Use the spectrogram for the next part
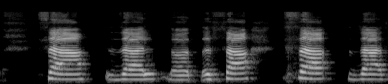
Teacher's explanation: हवा समाए मतलब इनमें हल्की सी हवा आ रही, और ये हमारी जबान के ऊपर के दांतों के किनारे को टच करते हुए जबान थोड़ी सी बाहर निकलती है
